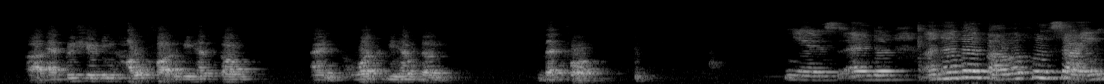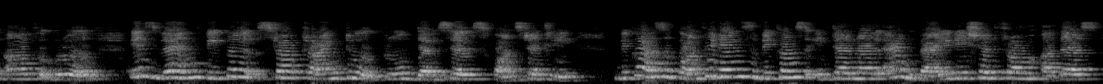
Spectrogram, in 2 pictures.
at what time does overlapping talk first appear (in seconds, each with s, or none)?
none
